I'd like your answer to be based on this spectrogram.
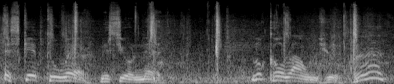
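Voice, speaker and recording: An actor playing an anxious, exasperated servant trapped on a submarine, agitated and pleading, in an audio drama. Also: male voice, a little high, wildly swooping pitch, measured pace, very noisy. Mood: alarmed. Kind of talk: cinematic audio drama acting.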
